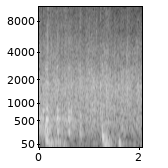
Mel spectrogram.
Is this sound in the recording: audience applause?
yes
